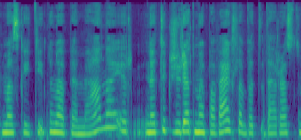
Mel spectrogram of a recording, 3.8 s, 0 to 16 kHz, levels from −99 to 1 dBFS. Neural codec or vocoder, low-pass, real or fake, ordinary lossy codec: none; 14.4 kHz; real; MP3, 64 kbps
